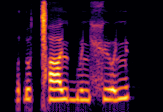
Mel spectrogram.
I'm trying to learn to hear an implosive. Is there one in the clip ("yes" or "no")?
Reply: yes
